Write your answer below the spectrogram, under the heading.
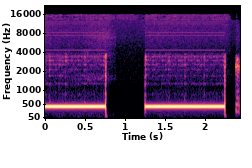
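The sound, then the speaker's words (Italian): Telephone line tone on a call into a radio station: two long, steady beeps at a single pitch, each about a second long, separated by a short silence, with a brief click at the end. “Andiamo subito al telefono su Radio Toscana”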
